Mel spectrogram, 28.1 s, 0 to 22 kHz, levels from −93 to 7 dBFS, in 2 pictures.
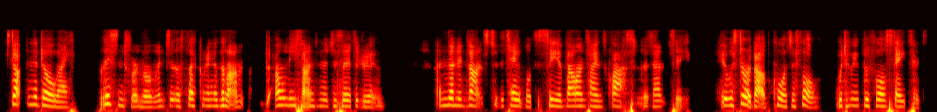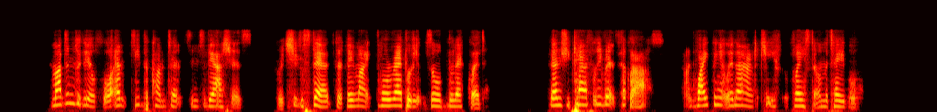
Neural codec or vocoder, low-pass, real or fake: codec, 24 kHz, 1 kbps, SNAC; 7.2 kHz; fake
